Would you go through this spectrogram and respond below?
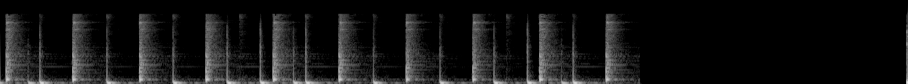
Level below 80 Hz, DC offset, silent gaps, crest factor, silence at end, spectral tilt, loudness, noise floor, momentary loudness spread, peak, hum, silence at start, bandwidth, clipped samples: -28 dBFS; under 0.1%; none; 22 dB; 2.85 s; -5 dB/octave; -26 LUFS; under -90 dBFS; 6 LU; -4 dBFS; none; 0 s; 11.5 kHz; under 0.1%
